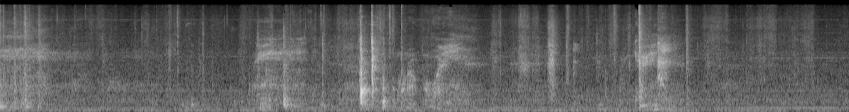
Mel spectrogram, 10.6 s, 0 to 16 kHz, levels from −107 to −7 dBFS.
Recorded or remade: recorded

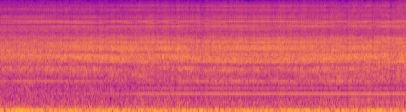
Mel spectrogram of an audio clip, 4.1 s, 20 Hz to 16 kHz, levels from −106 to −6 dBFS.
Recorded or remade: recorded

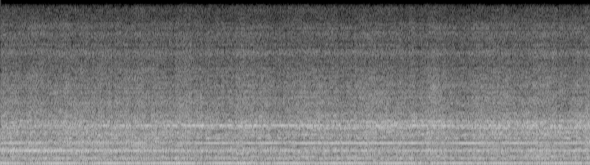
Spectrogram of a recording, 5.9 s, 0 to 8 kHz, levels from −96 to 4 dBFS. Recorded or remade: remade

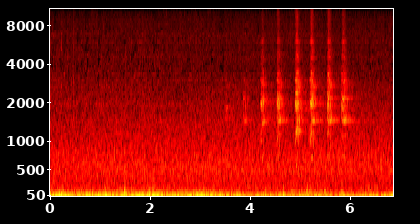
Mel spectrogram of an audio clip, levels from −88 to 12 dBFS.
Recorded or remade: remade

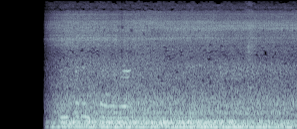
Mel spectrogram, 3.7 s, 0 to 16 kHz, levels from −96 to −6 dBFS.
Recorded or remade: remade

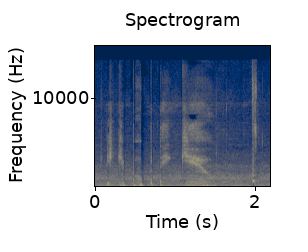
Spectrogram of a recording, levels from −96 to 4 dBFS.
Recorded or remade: recorded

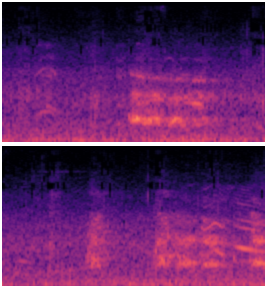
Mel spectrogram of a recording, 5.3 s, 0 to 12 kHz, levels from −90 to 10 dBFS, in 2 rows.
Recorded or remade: recorded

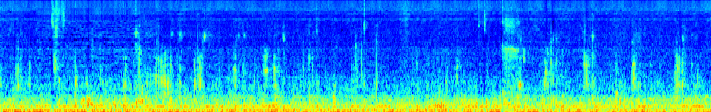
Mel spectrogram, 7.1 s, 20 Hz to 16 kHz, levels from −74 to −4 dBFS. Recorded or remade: remade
